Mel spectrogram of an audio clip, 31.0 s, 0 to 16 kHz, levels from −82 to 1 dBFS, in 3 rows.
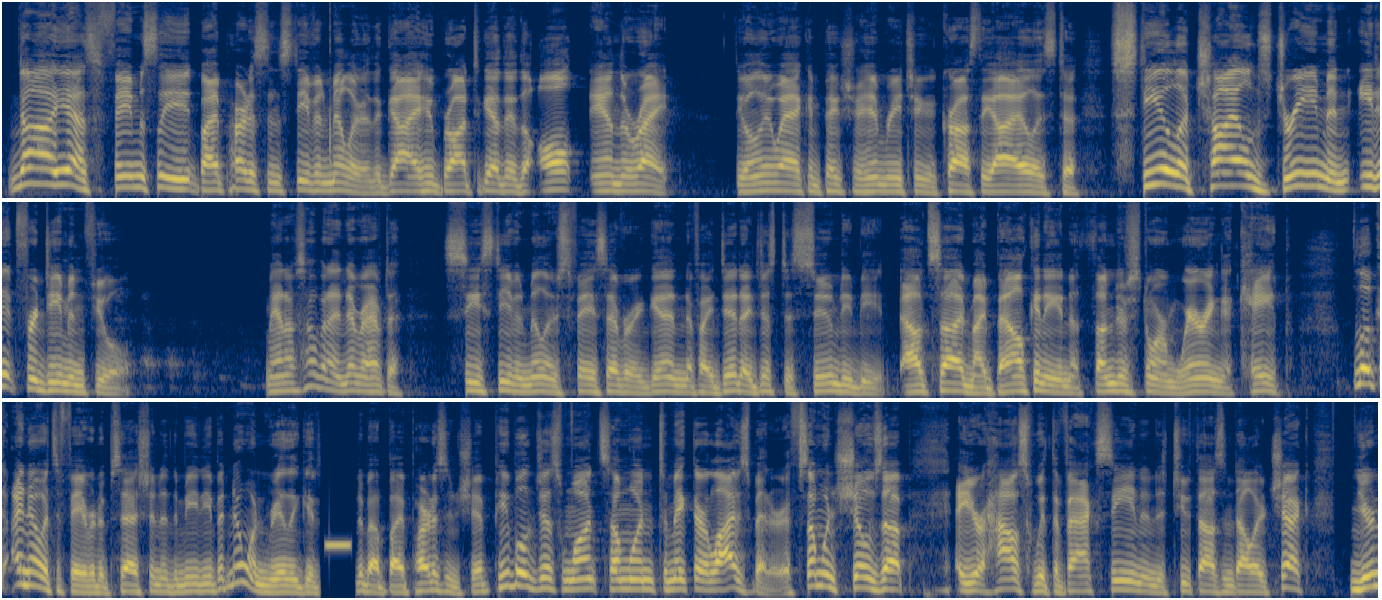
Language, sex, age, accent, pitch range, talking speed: English, male, 30-49, American, 135-185 Hz, 220 wpm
